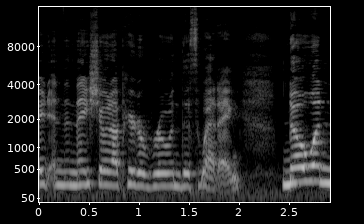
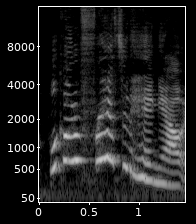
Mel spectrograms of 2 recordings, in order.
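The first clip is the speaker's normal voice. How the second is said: much higher, louder, gushing "go to France"; mock eager plea; 13 semitones higher, 5 dB louder than usual. Rochester begging Jane to run off, hammed-up high plea. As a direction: pitch the repeat way up like a swooning suitor. Retelling Rochester's proposal, second take.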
